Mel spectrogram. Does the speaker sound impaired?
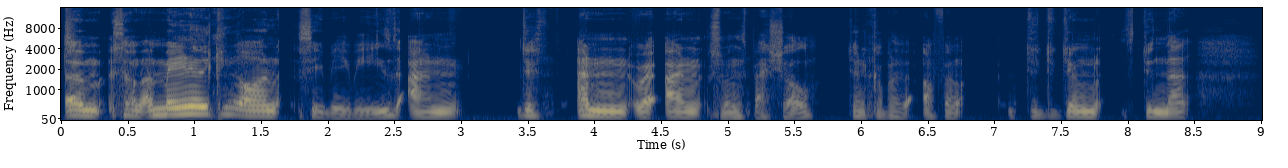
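Yes: Down syndrome.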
